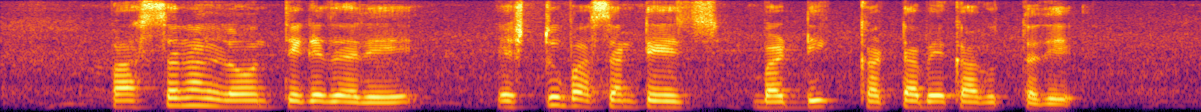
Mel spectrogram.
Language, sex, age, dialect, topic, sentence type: Kannada, male, 18-24, Coastal/Dakshin, banking, question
